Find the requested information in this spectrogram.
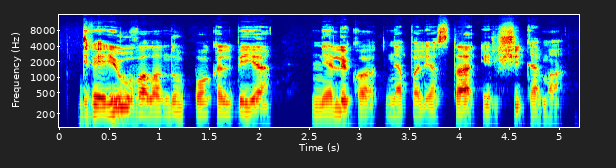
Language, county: Lithuanian, Vilnius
